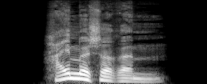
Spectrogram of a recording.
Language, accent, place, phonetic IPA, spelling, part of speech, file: German, Germany, Berlin, [ˈhaɪ̯mɪʃəʁəm], heimischerem, adjective, De-heimischerem.ogg
- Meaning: strong dative masculine/neuter singular comparative degree of heimisch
